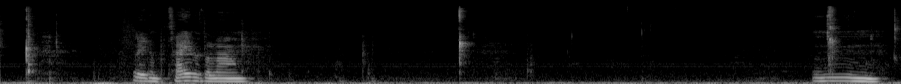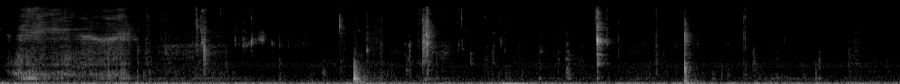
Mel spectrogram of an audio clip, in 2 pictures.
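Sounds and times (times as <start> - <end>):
wet chewing and mouth smacking: 4.6 - 6.9, 8.2 - 17.3
sharp wet clicks: 14.6 - 15.7.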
